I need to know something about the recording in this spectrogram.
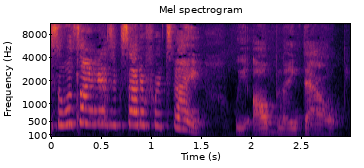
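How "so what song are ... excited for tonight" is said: high, quick interviewer voice; imitating Rory. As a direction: play the eager interviewer. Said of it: "He's like".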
